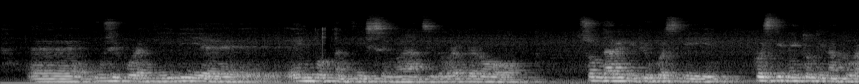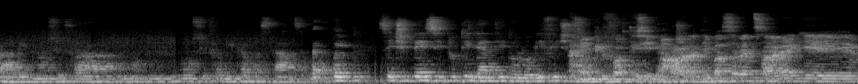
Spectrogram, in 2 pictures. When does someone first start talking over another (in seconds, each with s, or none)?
14.2 s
